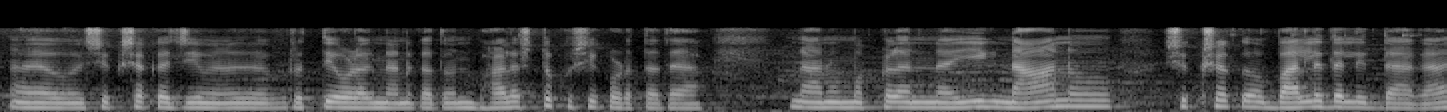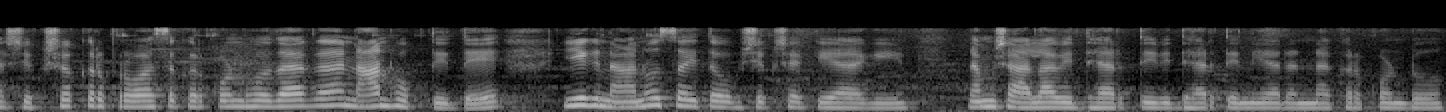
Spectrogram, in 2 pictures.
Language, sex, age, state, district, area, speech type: Kannada, female, 45-60, Karnataka, Dharwad, rural, spontaneous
